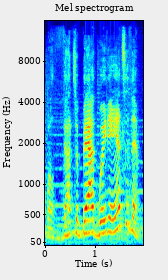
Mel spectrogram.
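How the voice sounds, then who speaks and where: An actor playing a tough, easygoing prizefighter with quiet menace, in 1940s radio noir style. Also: male voice, high voice, big pitch swings, moderate pace, full character voice. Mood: casual, menacing. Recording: vintage 1940s radio recording with music.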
